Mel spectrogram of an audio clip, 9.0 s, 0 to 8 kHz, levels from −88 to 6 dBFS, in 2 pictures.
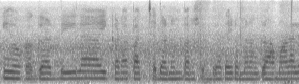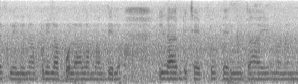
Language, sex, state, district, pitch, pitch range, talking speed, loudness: Telugu, female, Andhra Pradesh, Guntur, 205 Hz, 200-215 Hz, 120 wpm, -30 LUFS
